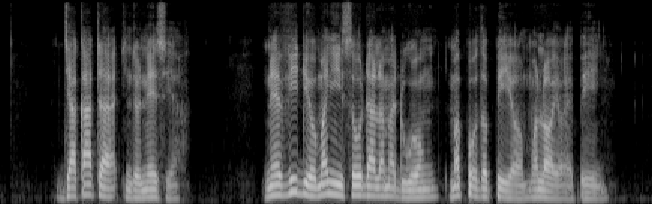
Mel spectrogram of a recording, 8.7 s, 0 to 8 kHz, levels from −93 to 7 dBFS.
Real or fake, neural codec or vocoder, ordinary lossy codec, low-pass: fake; codec, 16 kHz, 4.8 kbps, FACodec; none; none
